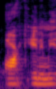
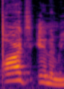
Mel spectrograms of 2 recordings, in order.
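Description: First: The first word ends with a k sound. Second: The first word ends with a ch sound. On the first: The speaker calls it wrong. "You don't say arc enemy" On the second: The speaker calls it right. "You say arch enemy"

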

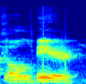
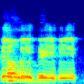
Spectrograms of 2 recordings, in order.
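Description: First: The two words are said separately. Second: The two words are run together as one. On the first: "It's not cold beer" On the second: "it's one word"

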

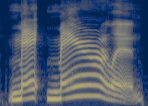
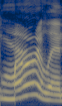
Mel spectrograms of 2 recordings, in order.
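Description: First: The word is slow and drawn out long. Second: The word is short and clipped. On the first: The speaker calls it right. "It would be Maryland, but definitely drawn out long" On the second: The speaker calls it wrong. "It wouldn't be Merlin"

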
